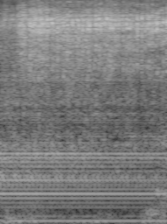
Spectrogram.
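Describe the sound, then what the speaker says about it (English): An airbrush spraying black paint onto a Mechagodzilla model, a short close steady hiss with a faint motor hum underneath, no voices. "the closer you are with the brush, the more of the paint will come out as a direct spray"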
